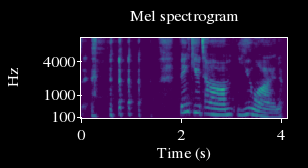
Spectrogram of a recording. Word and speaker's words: yuan: it thank you tom yuan not the yen the yuan the chinese dollar um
